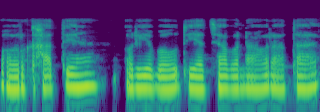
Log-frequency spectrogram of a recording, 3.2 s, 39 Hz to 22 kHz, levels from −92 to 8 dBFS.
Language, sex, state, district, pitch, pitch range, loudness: Hindi, male, Bihar, Begusarai, 150 Hz, 145-160 Hz, -14 LUFS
